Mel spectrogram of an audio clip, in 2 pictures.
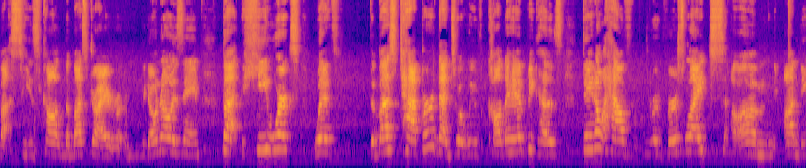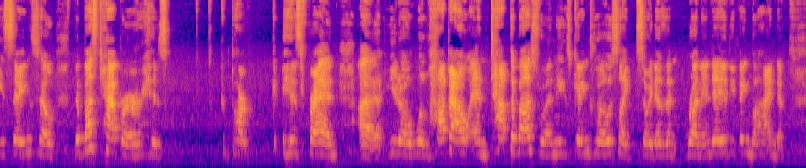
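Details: Woman with Huntington's disease who attends speech therapy; dysarthria in Huntington's disease.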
